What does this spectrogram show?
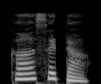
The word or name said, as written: ಗಸಟು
